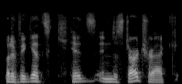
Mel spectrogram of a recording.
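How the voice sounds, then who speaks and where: Male podcast panelist, average-pitched, informal chat, no room sound at all. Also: fairly even intonation, a little fast, no room sound, clean studio sound. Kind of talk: casual group chat about TV shows.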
